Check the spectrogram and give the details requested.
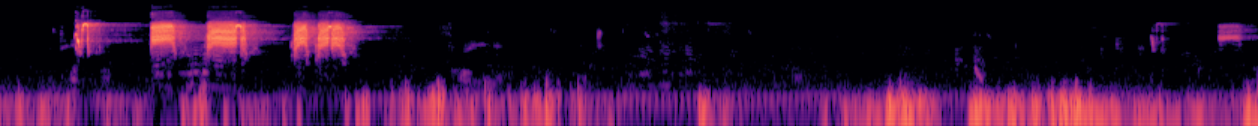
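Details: Seven-month-old trained Sindhi black francolin in Sindh, Pakistan, giving a loud, harsh grating phrase of four rasping bursts in about two seconds, then quiet with faint low rumbling and a few soft chirps near the end.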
